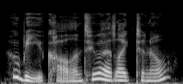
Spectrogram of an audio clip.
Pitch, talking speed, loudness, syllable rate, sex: 200 Hz, 295 wpm, -17 LUFS, 5.9 syllables/s, female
